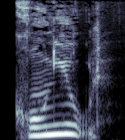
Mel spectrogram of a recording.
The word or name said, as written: kronhjul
